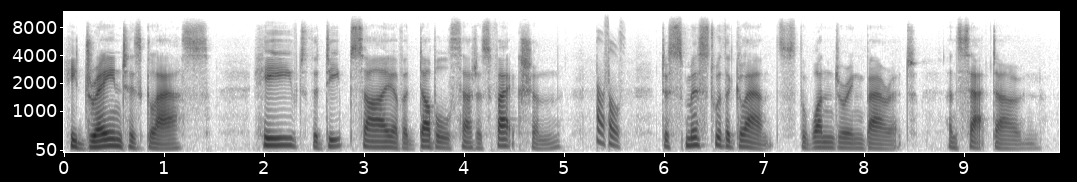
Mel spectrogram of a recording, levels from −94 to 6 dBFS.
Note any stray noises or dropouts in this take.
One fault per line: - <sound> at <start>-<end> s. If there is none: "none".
- chirp at 5.3-5.6 s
